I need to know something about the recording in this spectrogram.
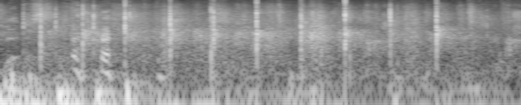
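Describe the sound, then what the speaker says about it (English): Audience clapping at a university history book event, individual claps clearly separated and fairly close, spreading into a loose uneven round of applause for a few seconds. "And we need to clap for her."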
